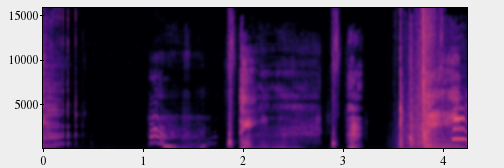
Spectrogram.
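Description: A cartoon vampire speaks menacingly in a deep, growling voice.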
